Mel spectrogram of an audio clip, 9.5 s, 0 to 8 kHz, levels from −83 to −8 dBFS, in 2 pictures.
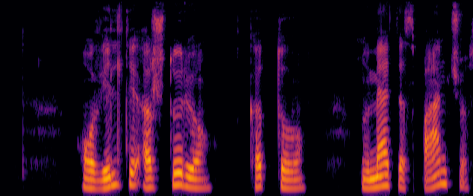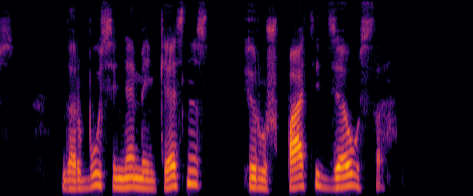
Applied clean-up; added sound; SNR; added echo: none; none; none; none.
